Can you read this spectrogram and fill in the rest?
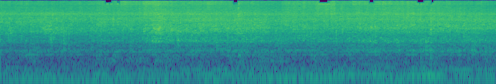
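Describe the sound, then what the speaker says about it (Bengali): Hilsa fish heads frying in hot oil give a loud, steady, close sizzle with a dense crackling hiss throughout, and turning or stirring noises mix in. "মাছের মাথাগুলো একটু কড়া করে ভেজে নিতে হবে যাতে গন্ধটা চলে যায়।"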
